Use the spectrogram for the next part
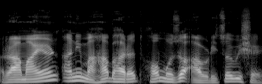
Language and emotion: Goan Konkani, neutral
